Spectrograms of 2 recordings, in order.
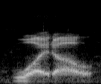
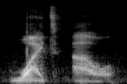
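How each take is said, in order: First: It is said in a put-on Batman voice. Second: It is said in a natural speaking voice.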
